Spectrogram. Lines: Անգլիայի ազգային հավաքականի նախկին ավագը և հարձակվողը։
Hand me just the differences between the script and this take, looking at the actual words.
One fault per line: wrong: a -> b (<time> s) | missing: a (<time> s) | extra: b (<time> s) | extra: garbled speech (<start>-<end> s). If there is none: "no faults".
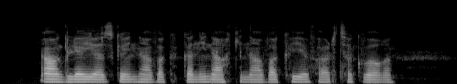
no faults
